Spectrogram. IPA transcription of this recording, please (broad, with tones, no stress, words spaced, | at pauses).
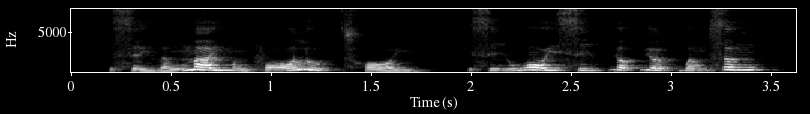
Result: se˨˩j lɐ˨˥ŋmaː˧jmɐ˨˩ŋfɔː˨˥ luː˨t̚t͡sʰɔː˨˩j | siː˨˥wɔː˧j siː˨˥p̚jɐ˨˥p̚ jœː˨p̚wɐ˨˥msɐ˥ŋ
